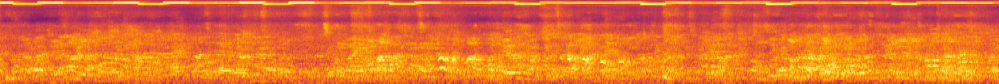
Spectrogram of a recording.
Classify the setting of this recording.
crowded indoor space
